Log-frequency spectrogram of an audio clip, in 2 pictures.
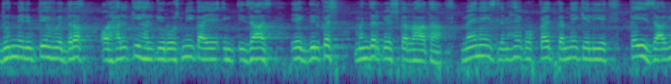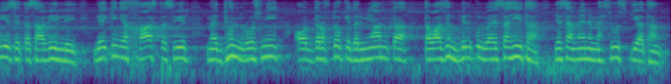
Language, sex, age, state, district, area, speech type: Urdu, male, 18-30, Uttar Pradesh, Saharanpur, urban, spontaneous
